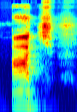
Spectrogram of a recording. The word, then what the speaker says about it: arch: देखिए जहां पे ARCH आर्च, इसकी जो प्रोनाउंसिएशन है वो आर्च है, आर नहीं बोला जाता.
